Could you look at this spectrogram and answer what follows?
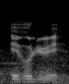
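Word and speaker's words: évolué: Évoluer. That's the French. Évoluer. That's how they say it.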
